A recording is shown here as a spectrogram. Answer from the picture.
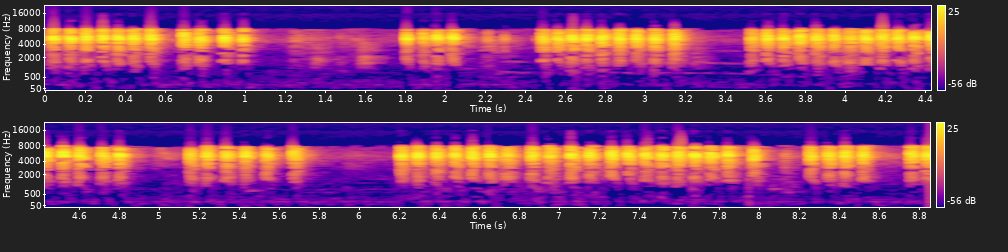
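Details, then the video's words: House sparrows fighting, giving harsh, rapid chattering bursts of high, rasping notes. The bursts last about half a second to a second and a half, with short silent gaps between them. "Masteran Gereja Tarung"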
